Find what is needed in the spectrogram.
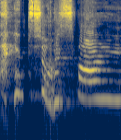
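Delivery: sobbing, crying speech. Playing a character holding a hurt kobold: crying while apologizing. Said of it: "Celia is sobbing".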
